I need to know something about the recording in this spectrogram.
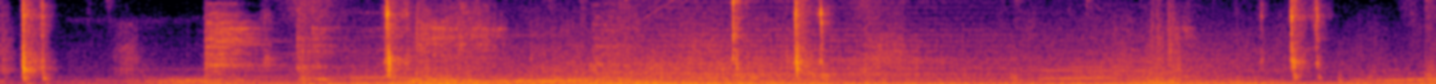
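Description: Magic spells burst and whoosh.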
